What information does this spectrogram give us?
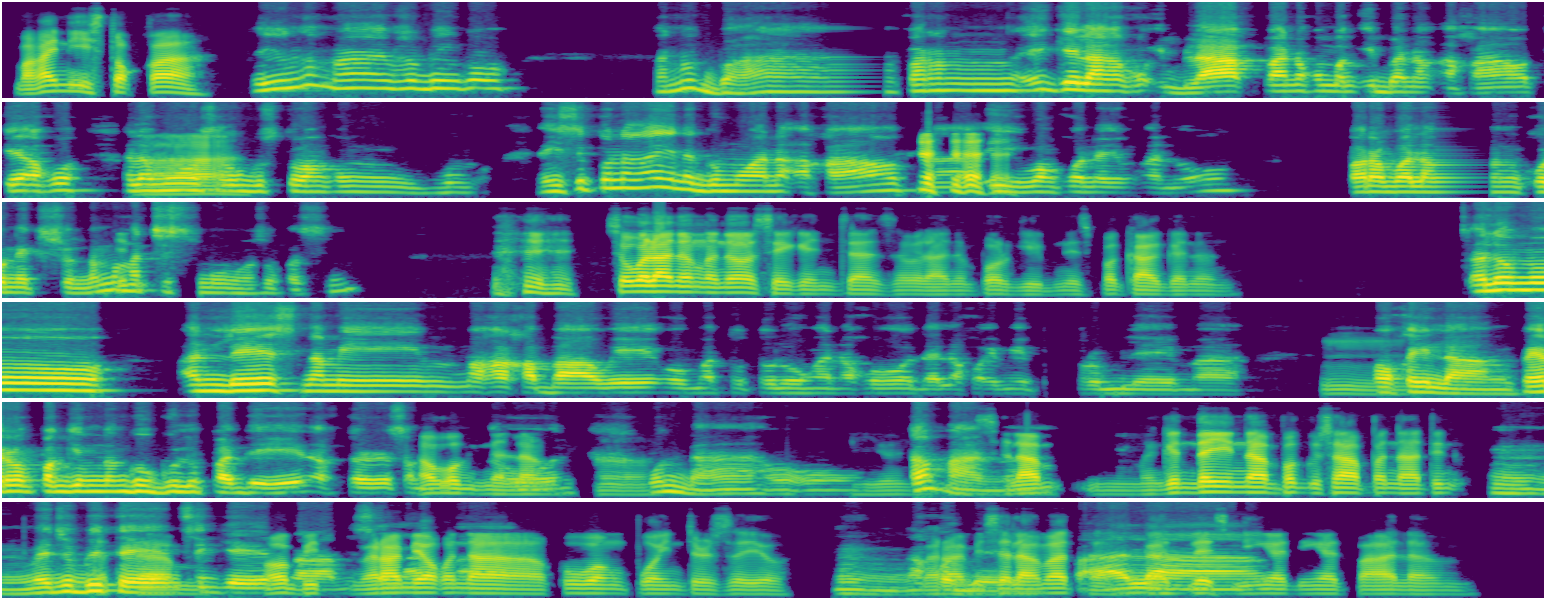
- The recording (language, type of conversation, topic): Filipino, unstructured, Ano ang ginagawa mo kapag nagtaksil ang isang kaibigan sa iyong pagtitiwala?
- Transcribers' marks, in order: static; distorted speech; laugh; chuckle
